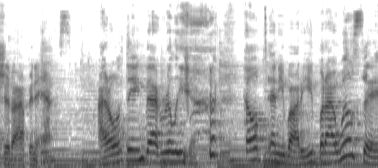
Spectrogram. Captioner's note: chuckles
